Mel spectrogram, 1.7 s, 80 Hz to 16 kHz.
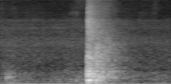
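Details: A single abrupt loud cough in a quiet room at 1 a.m., from someone unable to sleep because of coughing.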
